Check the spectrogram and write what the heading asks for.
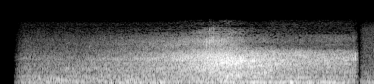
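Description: Outdoor traffic noise: a car passing, its rushing tyre and engine noise swelling to a peak about halfway through and then easing off. It cuts off suddenly near the end.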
